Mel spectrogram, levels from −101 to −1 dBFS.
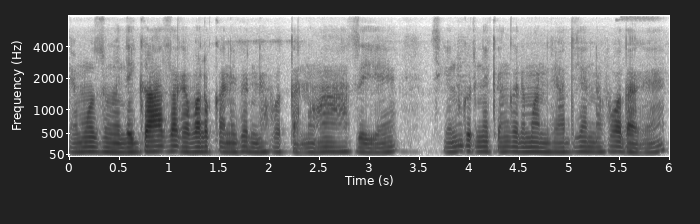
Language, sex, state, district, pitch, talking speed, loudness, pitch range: Chakma, male, Tripura, Dhalai, 100 Hz, 170 wpm, -24 LUFS, 95-105 Hz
